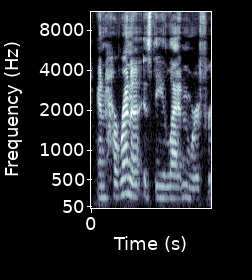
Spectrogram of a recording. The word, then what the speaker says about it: harena: at the beginning well when an H is at the beginning of a word and is followed by a vowel you actually don't pronounce the h so the pronunciation would be Arena which gives us I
